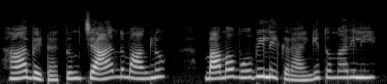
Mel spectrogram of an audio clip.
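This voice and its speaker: Woman playing high-pitched resentful young daughter-in-law. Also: moderate pace, no echo, lightly acted. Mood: sarcastic. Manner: sarcastic, aggrieved.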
